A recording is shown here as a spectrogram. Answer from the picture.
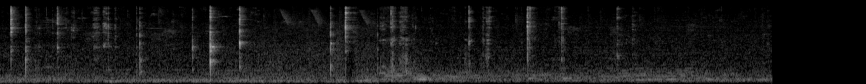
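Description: Kitchen clatter as boiled potatoes are lifted from a steel pressure cooker onto a ceramic plate: a run of sharp, irregular clinks and taps of metal and crockery. The sound cuts off just before the end.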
